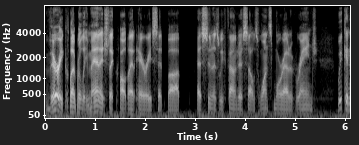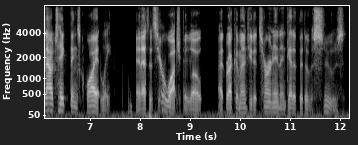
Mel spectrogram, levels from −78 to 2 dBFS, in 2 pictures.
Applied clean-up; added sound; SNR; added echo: neural diffusion model UNIVERSE++.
